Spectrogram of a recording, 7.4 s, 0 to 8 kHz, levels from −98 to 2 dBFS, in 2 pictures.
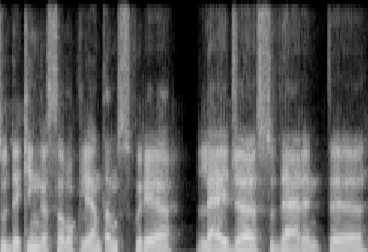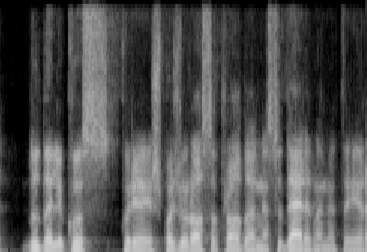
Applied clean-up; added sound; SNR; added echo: neural mask model DeepFilterNet 3.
